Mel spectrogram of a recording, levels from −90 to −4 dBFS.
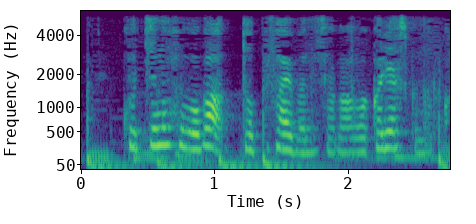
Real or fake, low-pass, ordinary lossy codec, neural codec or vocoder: real; 5.4 kHz; none; none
